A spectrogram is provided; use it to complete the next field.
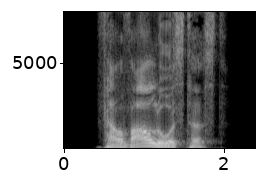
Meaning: inflection of verwahrlosen: 1. second-person singular preterite 2. second-person singular subjunctive II
- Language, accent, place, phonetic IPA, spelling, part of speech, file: German, Germany, Berlin, [fɛɐ̯ˈvaːɐ̯ˌloːstəst], verwahrlostest, verb, De-verwahrlostest.ogg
